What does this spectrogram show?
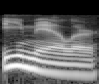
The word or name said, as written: e-mailer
